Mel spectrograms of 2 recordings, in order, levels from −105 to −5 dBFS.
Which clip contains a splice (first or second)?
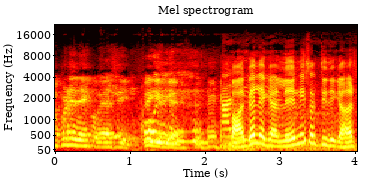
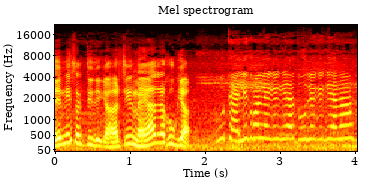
first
